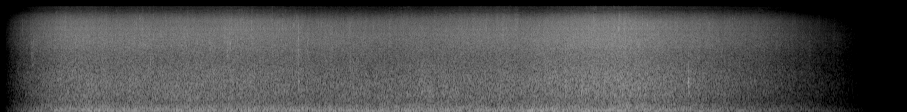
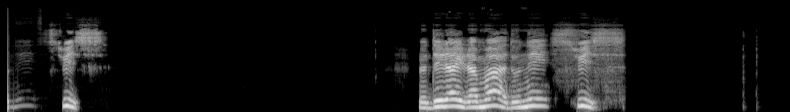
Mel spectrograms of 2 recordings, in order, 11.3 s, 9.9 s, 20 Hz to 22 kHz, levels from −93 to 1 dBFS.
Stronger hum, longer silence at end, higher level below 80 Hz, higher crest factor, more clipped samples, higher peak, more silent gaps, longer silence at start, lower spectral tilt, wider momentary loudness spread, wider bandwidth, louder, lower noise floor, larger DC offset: neither; second, 1.25 s vs 2.1 s; first, -50 dBFS vs -62 dBFS; about the same, 20 dB vs 20 dB; neither; second, -12 dBFS vs -2 dBFS; neither; about the same, 0.2 s vs 0.15 s; second, -1 dB/octave vs -4.5 dB/octave; second, 13 LU vs 22 LU; first, 17.5 kHz vs 9 kHz; second, -30 LUFS vs -15 LUFS; second, -76 dBFS vs under -90 dBFS; neither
